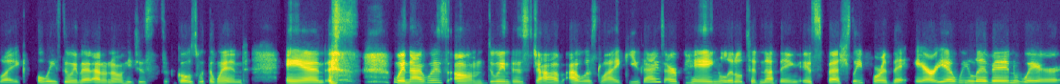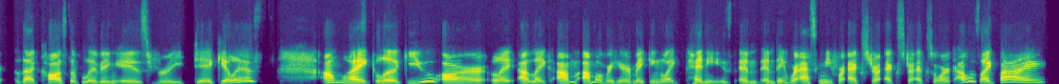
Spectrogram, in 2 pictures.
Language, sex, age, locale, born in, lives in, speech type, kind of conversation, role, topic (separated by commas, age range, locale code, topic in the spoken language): English, female, 40-44, en-US, United States, United States, conversation, unstructured, none, What skill do you admire in others, and how are you practicing it?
